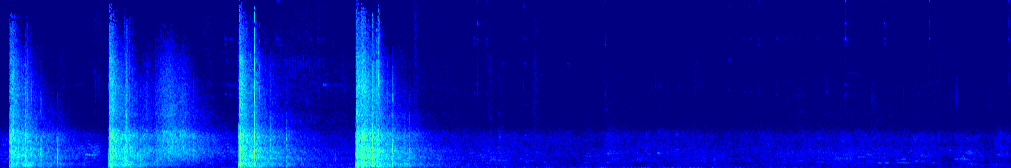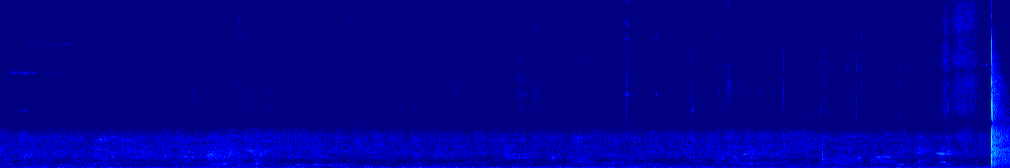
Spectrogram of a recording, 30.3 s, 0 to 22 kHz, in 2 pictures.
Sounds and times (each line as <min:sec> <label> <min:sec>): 0:00.0 Firework 0:08.6
0:29.8 Firework 0:30.3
